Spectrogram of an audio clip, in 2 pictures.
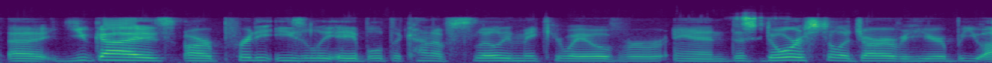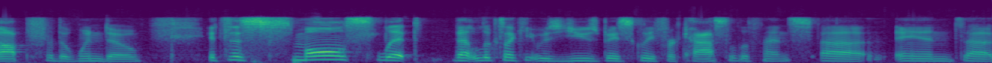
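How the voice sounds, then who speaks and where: A man narrating a tabletop role-playing game as game master, improvising in a casual, halting way. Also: on the high side, pushed and bright, clean tone, dry recording, muffled recording. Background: faint music.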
